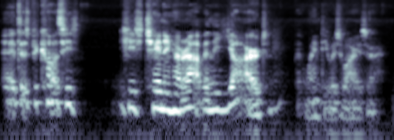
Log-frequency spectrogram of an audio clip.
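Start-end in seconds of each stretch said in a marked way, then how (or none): 0.0-3.3 put-on high, halting child's whimper. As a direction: whimper it in a small raised voice. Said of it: "John whimpered".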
